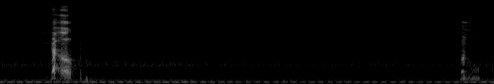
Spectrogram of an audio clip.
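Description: Two abrupt, sharp hiccup sounds about four seconds apart against steady low background hum; hiccups.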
